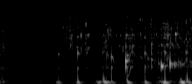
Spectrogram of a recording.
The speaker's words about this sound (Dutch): Moet je even bij de microfoon doen, hè, dat inschenken.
